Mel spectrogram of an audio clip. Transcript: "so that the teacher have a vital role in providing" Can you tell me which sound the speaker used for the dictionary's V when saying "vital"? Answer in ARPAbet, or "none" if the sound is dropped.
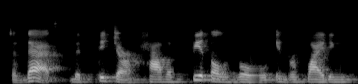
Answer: F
